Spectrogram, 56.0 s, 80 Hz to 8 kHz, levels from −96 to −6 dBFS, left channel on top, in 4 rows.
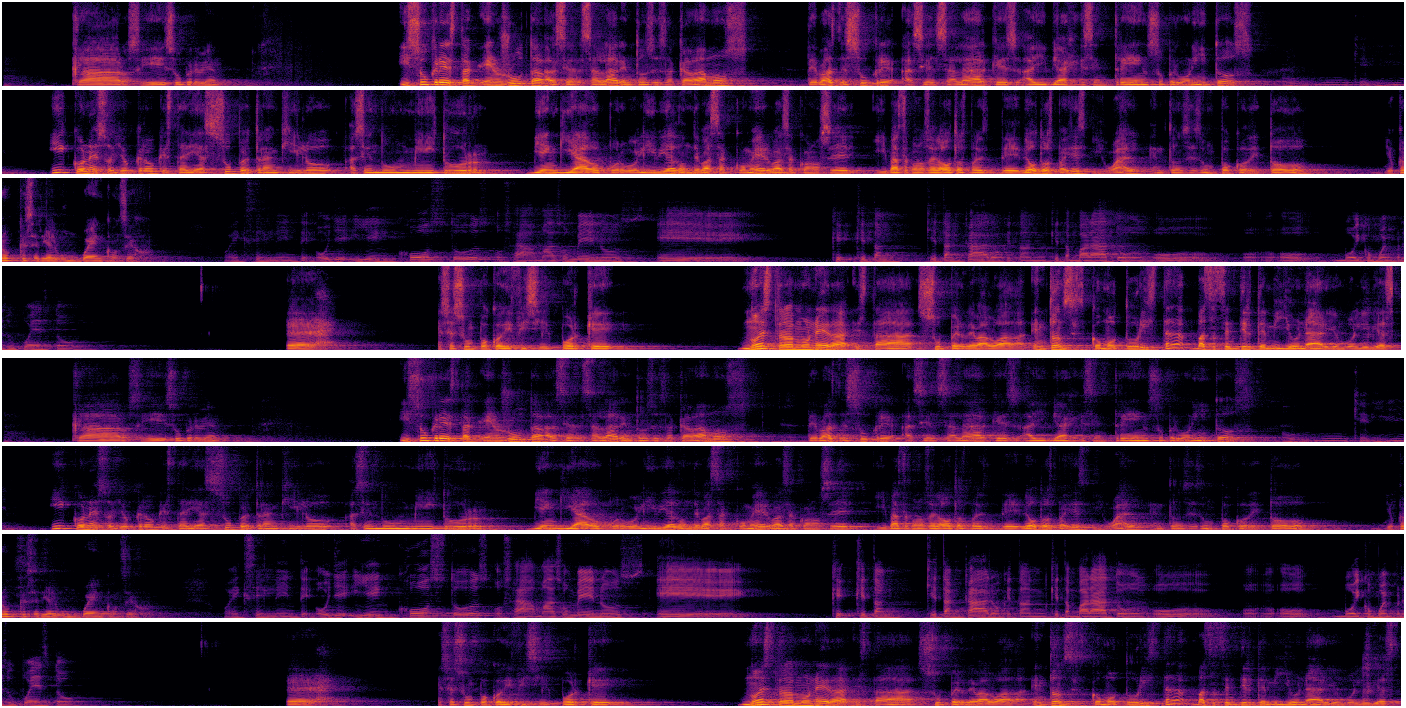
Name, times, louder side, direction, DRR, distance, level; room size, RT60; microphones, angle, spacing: voice 1, 0.7-2.2 4.0-7.4 8.1-12.5 14.5-18.9 19.3-27.1 27.8-29.5 44.9-45.4 46.4-48.2 49.4-56.0, left 2 dB, 65° left, 14 dB, 0.9 m, -33 dB
voice 2, 7.8-8.3 12.8-14.3 27.7-28.4 30.3-35.4 36.3-37.0 37.3-40.2 40.4-42.8 55.7-56.0, right 2 dB, 45° right, 9 dB, 1.5 m, -51 dB
17.5 x 17.5 x 9.3 m, 1.5 s
head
